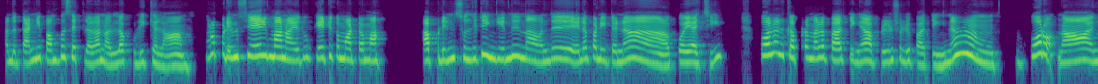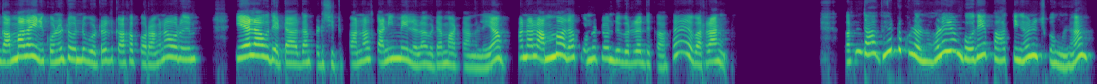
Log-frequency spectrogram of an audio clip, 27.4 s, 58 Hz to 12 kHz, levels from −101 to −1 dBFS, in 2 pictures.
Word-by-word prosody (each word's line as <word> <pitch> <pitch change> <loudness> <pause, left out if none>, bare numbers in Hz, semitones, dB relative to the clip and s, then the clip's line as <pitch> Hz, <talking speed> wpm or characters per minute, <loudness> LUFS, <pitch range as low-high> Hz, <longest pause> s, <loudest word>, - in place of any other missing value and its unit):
அந்த 235 -1 -4
தண்ணி 280 +7 0
பம்பு 265 +6 -1
செட்லலாம் 250 -5 -2
நல்லா 220 +4 -2
குளிக்கலாம். 200 -4 -3 0.4
அப்டின்னு, 330 -5 0
"சேரிம்மா! 340 -1 +6
நான் 265 -1 +3
எதுவும் 310 +2 -9
கேட்டுக்க 310 +1 +1
மாட்டேன்மா." 260 -1 0 0.7
அப்டின்னு 265 +3 -2
சொல்லிட்டு 285 +6 -1
இங்கேருந்து 295 +3 +1
நான் 250 -3 -1
வந்து 275 +5 -2 0.2
என்ன 275 - -1
பண்ணிட்டேனா, 255 -1 -1 0.6
போயாச்சு. 225 0 0 0.6
போனதுக்கு 365 -3 +2
அப்புறமேலாம் 310 -1 -3
பார்த்தீங்க 265 -2 0
அப்டின்னு 245 +1 -7
சொல்லி 245 -1 -5
பார்த்தீங்கன்னா, 200 - -2 0.9
போறோம் 375 0 +3
நான் 255 +3 +4
எங்க 245 -1 -3
அம்மாதான் 330 +4 +6
என்ன 260 -3 +1
கொண்டுட்டு 270 +5 -2
வந்து 270 0 -2
விடுறதுக்காக 240 +1 -5
போறாங்க. 210 0 -4
நான் 325 0 0
ஒரு 290 -2 -3 0.7
7, 345 -4 +7
8 220 -1 -2
தான் 225 0 -5
படிச்சிட்டுருப்பேன், 210 0 -10
அதனால 265 +5 -4
தனிமையிலலாம் 245 -6 -1
விடமாட்டாங்க 195 -3 -7
இல்லையா? 185 - +1 0.3
அதனால 330 +1 +2
அம்மா 335 +6 +5
தான் 320 0 -4
கொண்டுட்டு 290 +3 -4
வந்து 250 -2 -2
விடுறதுக்காக 220 -6 -5 0.4
வர்ராங்க. 240 +4 0 1.5
வந்தா, 440 -4 -1 0.2
வீட்டுக்குள்ள 480 -4 +1 0.2
நுழையும் 410 - +2
போதே 285 +6 +2 0.2
பார்த்தீங்கன்னு 275 +5 0
வச்சுக்கோங்களேன், 275 - -2
265 Hz, 125 wpm, -23 LUFS, 230-315 Hz, 1.5 s, 7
